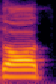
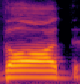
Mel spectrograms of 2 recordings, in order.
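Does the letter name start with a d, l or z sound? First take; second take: d; z. First: The first sound is a d sound. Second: The first sound is a z sound. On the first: "কেউ বলে দদ" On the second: "কেউ বলে জদ"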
